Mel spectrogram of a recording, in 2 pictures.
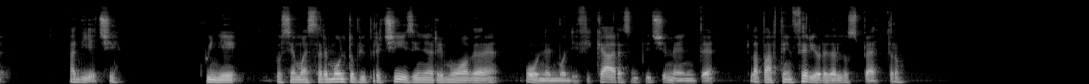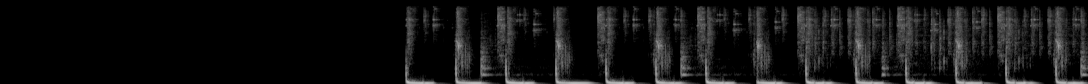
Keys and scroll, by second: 12.4 space, 14.5 space.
